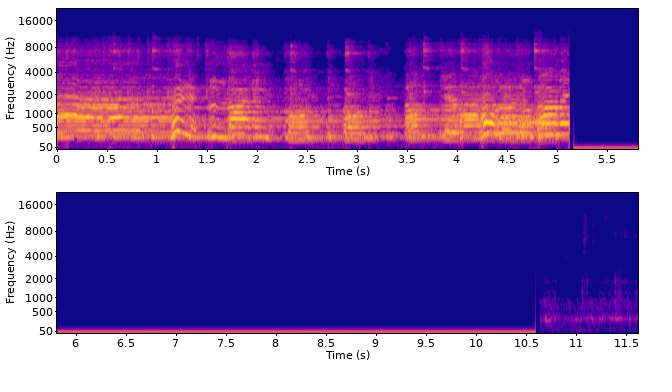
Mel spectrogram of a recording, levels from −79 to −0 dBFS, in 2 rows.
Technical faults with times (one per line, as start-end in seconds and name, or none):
1.59-3.23 drift correction step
